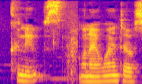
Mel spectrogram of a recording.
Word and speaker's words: Knoops: I'm back from Knoops, which I now know is pronounced Knoops.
